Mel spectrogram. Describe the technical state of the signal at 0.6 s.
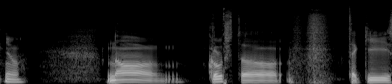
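At 0.6 s the speech signal is intact, with no audible dropout, distortion, clipping or other technical fault at that point.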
